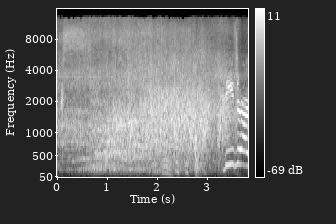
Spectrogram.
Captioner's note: audience claps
